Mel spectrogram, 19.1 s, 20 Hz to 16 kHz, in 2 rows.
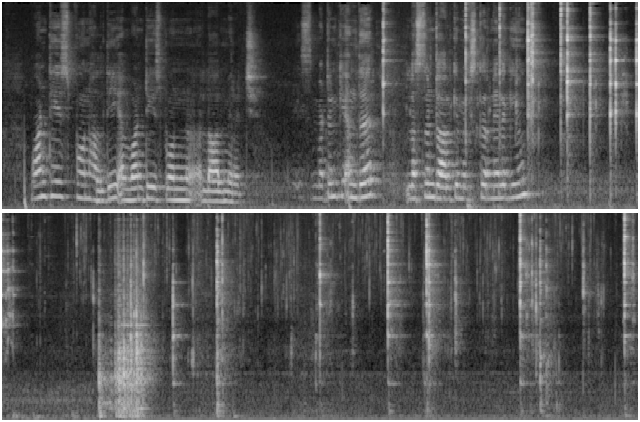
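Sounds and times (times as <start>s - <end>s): metal spoon clinking against bowl: 6.9s - 9.8s, 15.3s - 16.3s, 17.3s - 19.0s
spoon scraping stir in bowl: 6.9s - 9.9s, 11.7s - 19.0s.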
